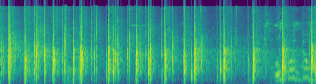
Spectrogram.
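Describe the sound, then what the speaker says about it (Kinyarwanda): Sharp, close hand claps ring out in quick irregular bursts as people applaud the village road work, loud and distinct with a few voices underneath. "ndumva mwakiha amashyi"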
